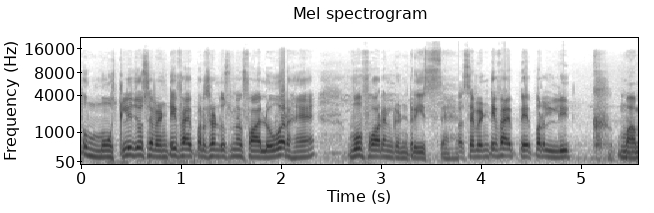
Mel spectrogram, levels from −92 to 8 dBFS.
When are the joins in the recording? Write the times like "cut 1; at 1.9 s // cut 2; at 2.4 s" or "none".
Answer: cut 1; at 3.8 s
